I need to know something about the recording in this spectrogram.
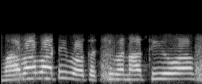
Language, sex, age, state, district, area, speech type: Hindi, female, 60+, Madhya Pradesh, Gwalior, rural, conversation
